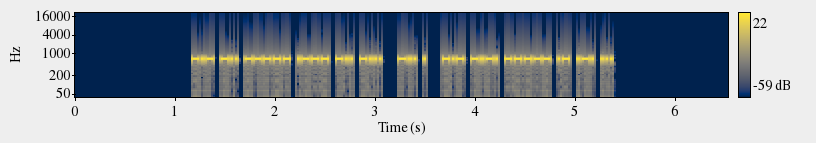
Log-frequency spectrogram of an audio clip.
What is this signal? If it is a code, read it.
Morse code, heard as a keyed tone, about 46 wpm, 700 Hz. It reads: KD0JDB DE KC0ARS
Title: USA Callsign DE Callsign - 6 Characters - 50wpm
